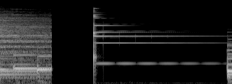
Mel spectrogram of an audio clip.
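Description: Background music cuts off about half a second in; a moment later a single bright ding, a chime-like sound effect, strikes once and rings out, slowly fading.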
